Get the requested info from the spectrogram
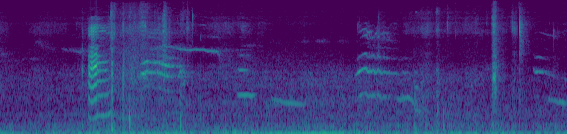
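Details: Cat (Felis catus), meow.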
